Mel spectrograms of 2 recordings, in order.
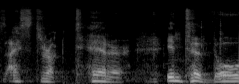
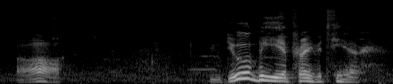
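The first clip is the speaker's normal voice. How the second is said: put-on tipsy, drunken tavern-keeper voice; 4 dB louder than usual. Voicing the barkeep who greets a newcomer: drunken barkeep voice. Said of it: "drunken speak".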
